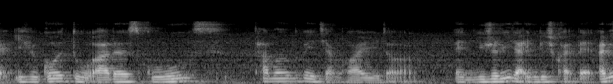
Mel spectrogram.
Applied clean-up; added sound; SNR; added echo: none; none; none; reverberation time 0.6 s.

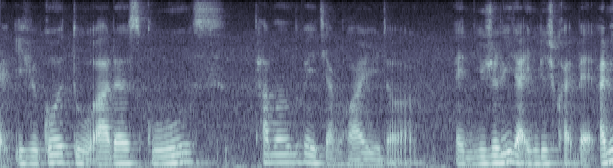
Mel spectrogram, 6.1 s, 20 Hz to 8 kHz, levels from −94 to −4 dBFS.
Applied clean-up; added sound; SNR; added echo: none; none; none; none.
